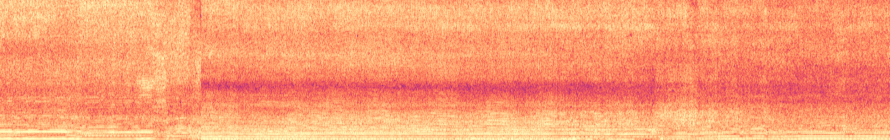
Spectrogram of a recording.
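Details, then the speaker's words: Line trimmer with Arnetoli F-ONE head cutting vertical edges: strong, steady high-rev two-stroke buzz, dipping briefly as line bites into the edge; runs clean and healthy, feels less vibrating than the previous head. "The head's feeling good though. Um, yeah. I I guess the best advertisement for it is that, yeah, just normal work. It feels feels good. I feel like it is less vibrating than than the other on"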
